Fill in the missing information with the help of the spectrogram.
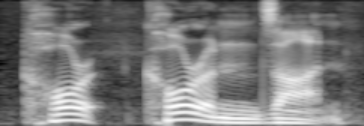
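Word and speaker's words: Choronzon: yeah become relevant later the aeon of horus cor koranzan that's how it's said the demon dweller of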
